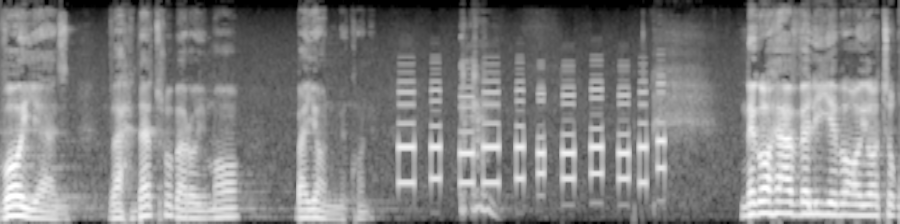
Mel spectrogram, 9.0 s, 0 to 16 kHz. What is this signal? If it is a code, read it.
DTMF, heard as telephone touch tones, dialled by hand, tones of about 110 ms. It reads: 2512574842#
